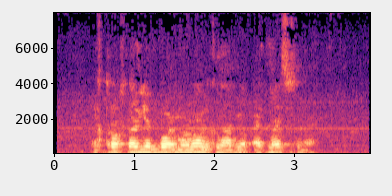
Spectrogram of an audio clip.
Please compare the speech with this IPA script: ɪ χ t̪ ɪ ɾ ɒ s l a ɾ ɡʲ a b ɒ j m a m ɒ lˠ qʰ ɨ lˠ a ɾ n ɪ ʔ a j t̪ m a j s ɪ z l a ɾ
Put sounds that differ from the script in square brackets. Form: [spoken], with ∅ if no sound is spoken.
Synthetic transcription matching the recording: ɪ χ t̪ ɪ ɾ ɒ s l a ɾ ɡʲ a b ɒ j m a [n] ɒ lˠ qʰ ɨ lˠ a ɾ n ɪ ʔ a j t̪ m a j s ɪ z l a ɾ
